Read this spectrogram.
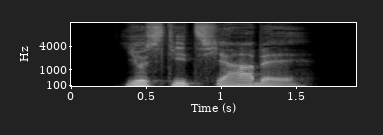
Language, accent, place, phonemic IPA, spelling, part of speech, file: German, Germany, Berlin, /justiˈt͡si̯aːbl̩/, justiziabel, adjective, De-justiziabel.ogg
- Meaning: actionable, litigable, justiciable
